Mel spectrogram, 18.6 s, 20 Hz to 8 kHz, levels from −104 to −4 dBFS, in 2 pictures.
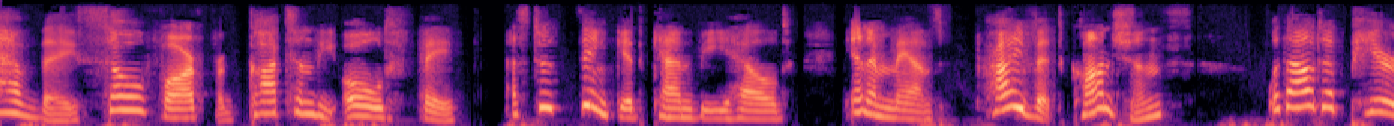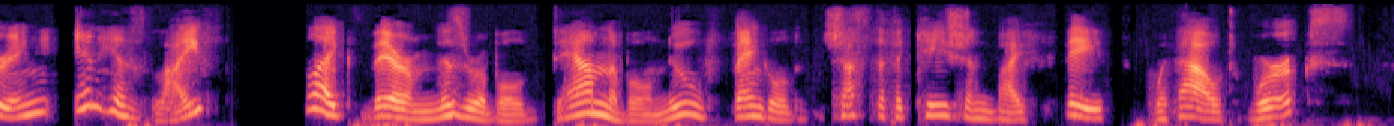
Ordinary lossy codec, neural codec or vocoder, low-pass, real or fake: AAC, 32 kbps; none; 7.2 kHz; real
